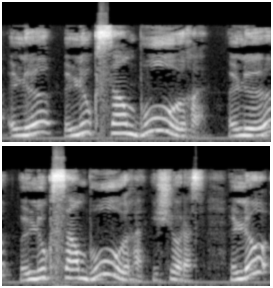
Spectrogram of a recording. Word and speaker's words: le Luxembourg: Произносится Le Luxembourg. Le Luxembourg. Еще раз. Le Luxembourg. Откуда взялось ам? Потому что ЕМ это читается как ам, ам через нос.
